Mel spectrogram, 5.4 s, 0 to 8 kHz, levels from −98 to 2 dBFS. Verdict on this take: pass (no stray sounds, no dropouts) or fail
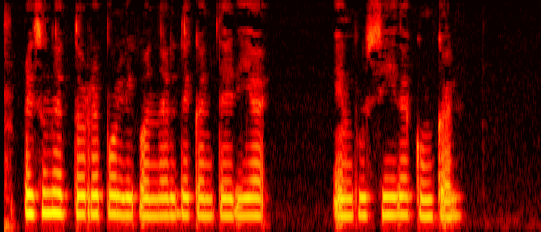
pass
